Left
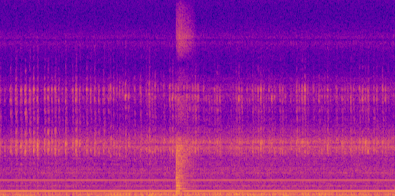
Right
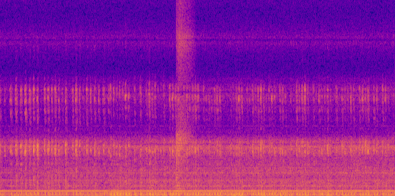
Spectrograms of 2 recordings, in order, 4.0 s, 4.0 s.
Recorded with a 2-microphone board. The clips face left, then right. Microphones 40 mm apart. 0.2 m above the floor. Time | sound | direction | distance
0.0 | a vehicle | 40° right (ahead or behind) | ?
1.8 | a snare drum | 40° left (ahead or behind) | ?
